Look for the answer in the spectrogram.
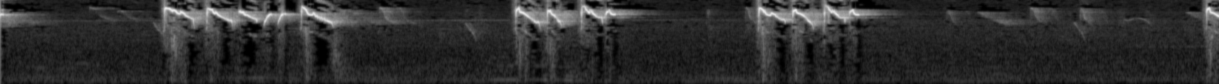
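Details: High, rapid wit-wit phrases from a white-eye, recorded as a master song to trigger other white-eyes to sing: three bursts of four or five quick falling whistles, spaced about two seconds apart, in near silence.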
